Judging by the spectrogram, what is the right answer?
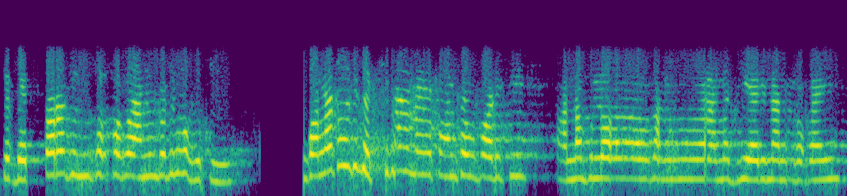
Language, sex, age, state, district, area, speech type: Odia, female, 45-60, Odisha, Dhenkanal, rural, conversation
